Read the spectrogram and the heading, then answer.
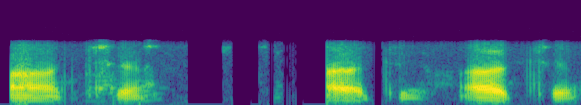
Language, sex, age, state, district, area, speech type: Bengali, male, 60+, West Bengal, Hooghly, rural, conversation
